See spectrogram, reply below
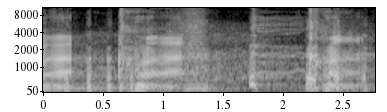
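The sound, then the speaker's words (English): A few muffled, suppressed coughs break out in short bursts, fairly loud, mixed with throaty vocal sounds as someone tries to hold them back. “I want to cough, but I really don't want to.”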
